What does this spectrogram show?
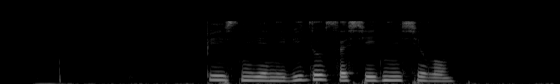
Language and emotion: Russian, neutral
